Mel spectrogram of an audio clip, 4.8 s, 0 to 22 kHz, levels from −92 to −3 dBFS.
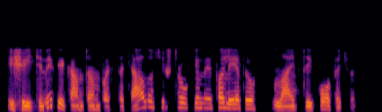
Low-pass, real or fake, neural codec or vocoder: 3.6 kHz; real; none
